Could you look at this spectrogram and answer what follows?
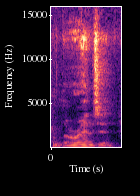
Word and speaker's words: Lorenzen: the same game this guy Michael Lorenzen or Lawrence and I don't know how you say his name I got this right yeah Lorenzen the pitcher for the Phillies no hitter same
